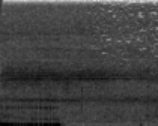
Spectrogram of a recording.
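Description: A man's drawn-out hesitation 'eh' trailing off in a low, creaky voice for under a second, followed by quiet room tone.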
